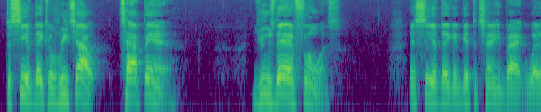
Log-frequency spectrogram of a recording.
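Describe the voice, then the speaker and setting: A middle-aged vlogger, medium-pitched and mellow, sounds nasal and congested as though he has a cold. He holds forth on current events in a blunt, preachy monologue. He repeats himself as he gets more worked up.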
